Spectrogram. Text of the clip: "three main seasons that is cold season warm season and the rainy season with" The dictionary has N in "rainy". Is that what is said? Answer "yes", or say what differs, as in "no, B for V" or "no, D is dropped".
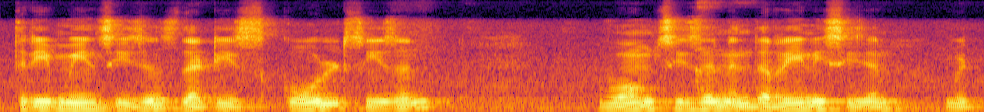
yes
